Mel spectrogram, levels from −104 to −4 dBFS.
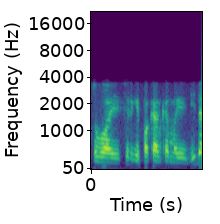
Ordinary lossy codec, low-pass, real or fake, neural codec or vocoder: Opus, 64 kbps; 3.6 kHz; real; none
